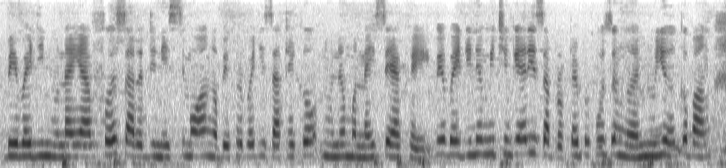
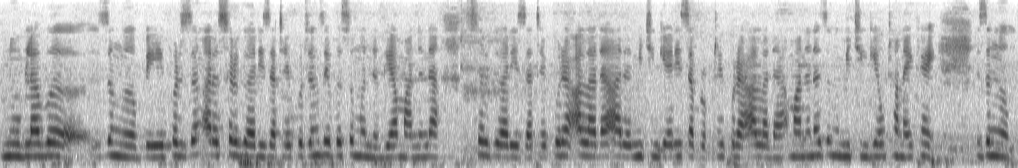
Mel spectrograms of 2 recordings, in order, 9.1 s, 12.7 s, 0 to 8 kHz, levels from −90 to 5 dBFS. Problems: none marked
